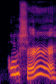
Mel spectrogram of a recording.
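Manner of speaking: brief, momentary Canadian-sounding accent. Reacting to a friend's joke about transcripts: canadian accent. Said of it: "Why were you Canadian for a second there?".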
